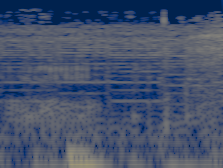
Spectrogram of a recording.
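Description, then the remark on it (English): A cat named Benjen purrs in a steady, low, rumbling drone with a faint buzzing texture, swelling briefly louder partway through. No one speaks. “and all this purring is Benjen.”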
